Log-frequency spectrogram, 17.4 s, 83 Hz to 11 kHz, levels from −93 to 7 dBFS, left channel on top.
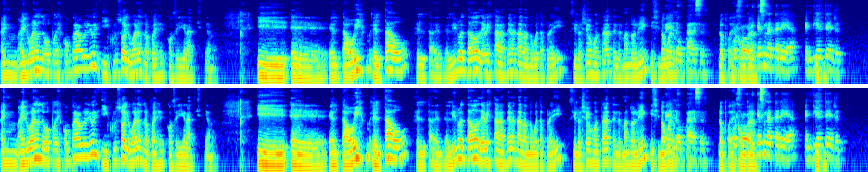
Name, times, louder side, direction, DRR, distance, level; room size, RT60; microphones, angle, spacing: voice 1, 0.0-3.8 4.1-4.3 4.8-4.9 5.1-13.5 14.4-15.1 16.3-16.4, right 3 dB, 80° right, 0.6 m, -29 dB
voice 2, 13.3-14.2 14.7-16.8, right 4 dB, 20° right, 0.6 m, -31 dB
2.7 x 2.6 x 2.6 m
head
